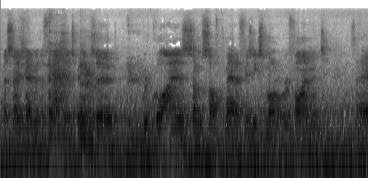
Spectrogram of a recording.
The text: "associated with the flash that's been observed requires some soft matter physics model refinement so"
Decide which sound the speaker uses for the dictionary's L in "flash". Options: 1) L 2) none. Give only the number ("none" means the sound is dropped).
2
